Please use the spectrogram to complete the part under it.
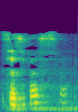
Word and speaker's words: Sisyphus: Sisyphus.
